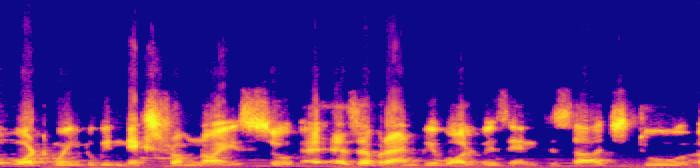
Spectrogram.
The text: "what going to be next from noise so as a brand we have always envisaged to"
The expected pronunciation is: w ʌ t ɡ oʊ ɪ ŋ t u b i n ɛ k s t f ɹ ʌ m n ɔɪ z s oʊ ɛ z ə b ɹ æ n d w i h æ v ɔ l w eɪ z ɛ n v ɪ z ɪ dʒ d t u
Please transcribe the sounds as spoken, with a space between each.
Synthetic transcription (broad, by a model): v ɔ t ɡ oʊ ɪ ŋ t u b i n ɛ k s t f ɹ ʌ m n ɔɪ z s oʊ ɛ z ə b ɹ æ n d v i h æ v ɔ l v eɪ z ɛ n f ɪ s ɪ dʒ t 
